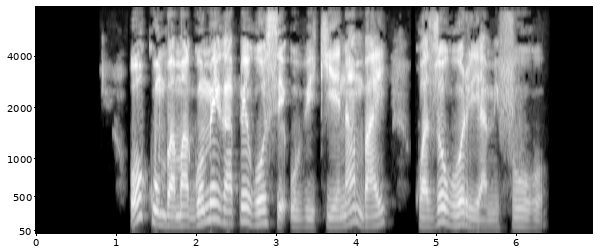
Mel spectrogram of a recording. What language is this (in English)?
Taita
